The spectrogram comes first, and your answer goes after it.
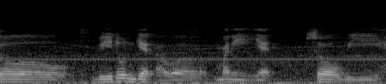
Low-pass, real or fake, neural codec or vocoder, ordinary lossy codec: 5.4 kHz; real; none; none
